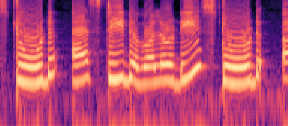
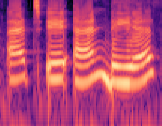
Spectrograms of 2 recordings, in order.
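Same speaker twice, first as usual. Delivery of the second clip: ordinary talk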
